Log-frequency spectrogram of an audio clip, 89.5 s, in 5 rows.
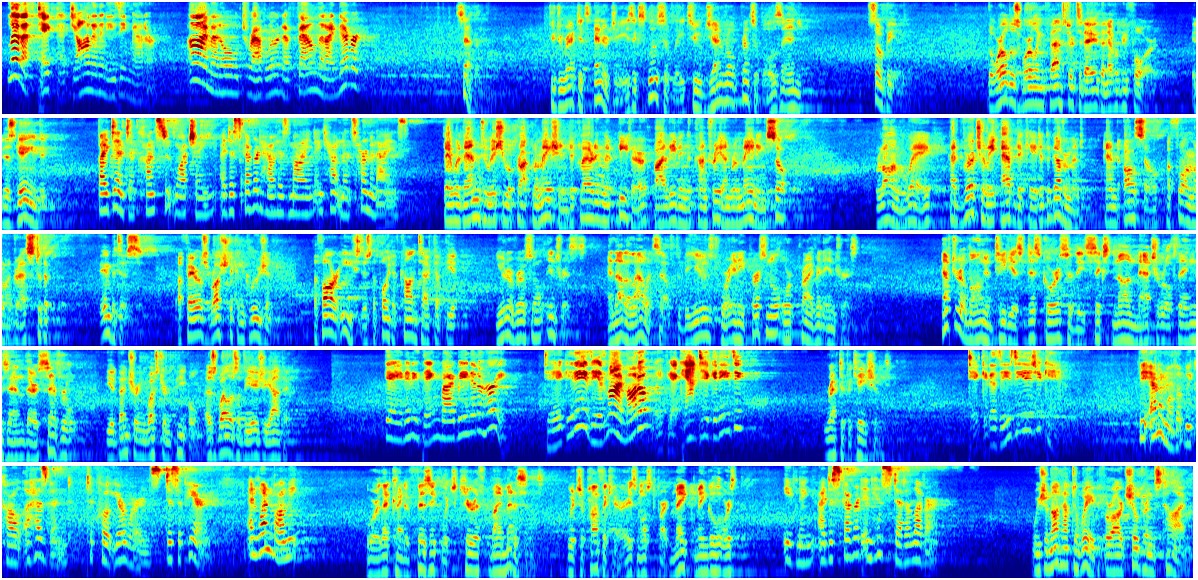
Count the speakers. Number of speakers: five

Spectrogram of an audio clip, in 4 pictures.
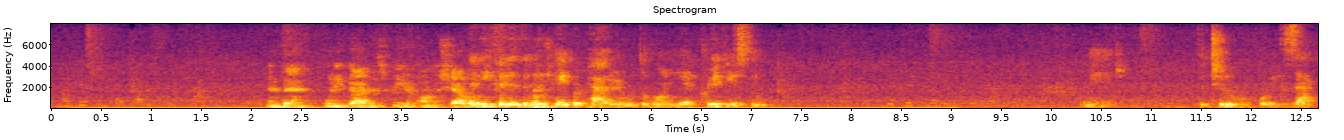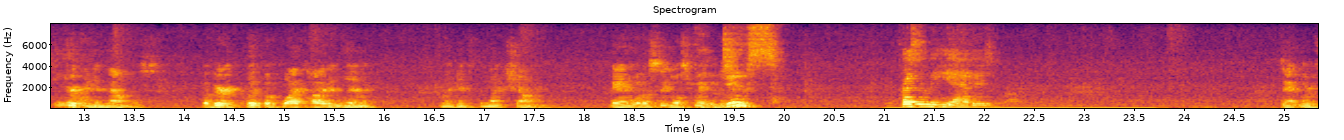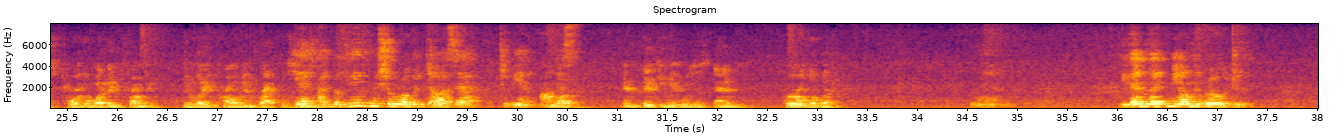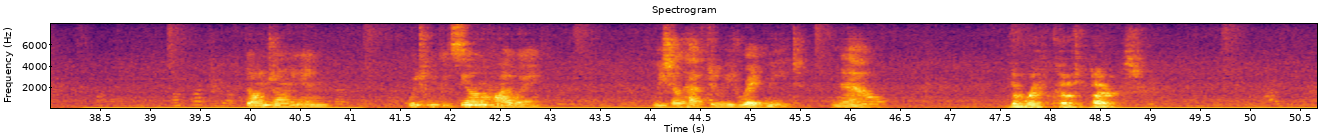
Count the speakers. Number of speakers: three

